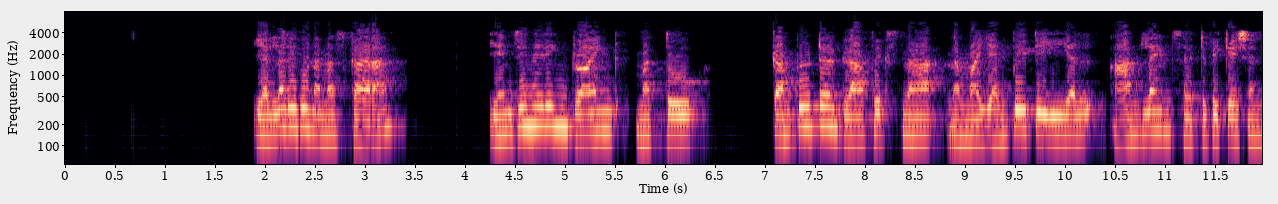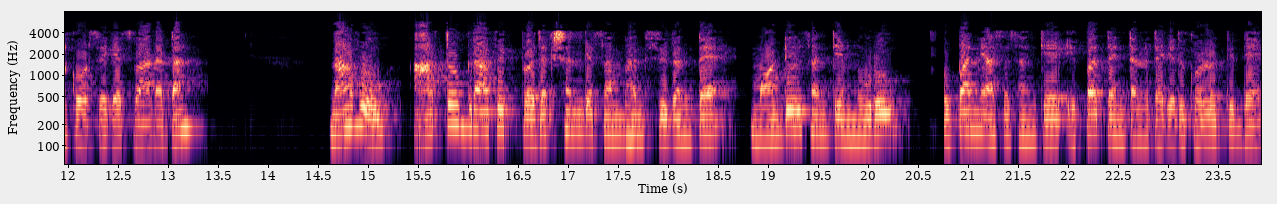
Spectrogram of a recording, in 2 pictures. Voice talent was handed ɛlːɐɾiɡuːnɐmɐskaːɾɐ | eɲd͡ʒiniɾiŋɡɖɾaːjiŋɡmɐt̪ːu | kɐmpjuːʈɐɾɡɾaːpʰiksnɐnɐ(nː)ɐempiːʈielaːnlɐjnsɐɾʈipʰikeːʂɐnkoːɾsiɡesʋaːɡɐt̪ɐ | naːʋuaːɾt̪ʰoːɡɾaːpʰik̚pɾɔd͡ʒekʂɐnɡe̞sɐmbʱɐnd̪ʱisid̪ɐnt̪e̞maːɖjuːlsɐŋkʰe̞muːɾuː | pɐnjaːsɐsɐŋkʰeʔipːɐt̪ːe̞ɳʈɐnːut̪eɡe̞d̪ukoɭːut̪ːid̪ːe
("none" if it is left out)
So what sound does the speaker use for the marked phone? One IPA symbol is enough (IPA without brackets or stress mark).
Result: mː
